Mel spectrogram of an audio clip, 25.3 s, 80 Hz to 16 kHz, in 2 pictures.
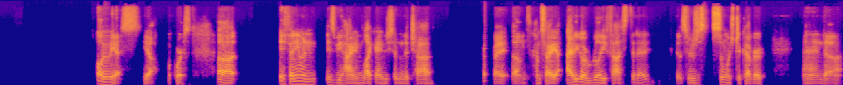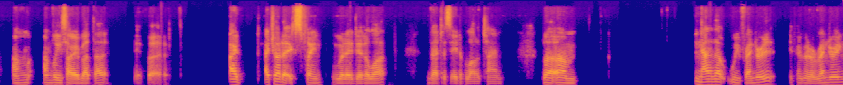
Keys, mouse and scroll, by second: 23.3 click.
